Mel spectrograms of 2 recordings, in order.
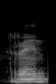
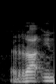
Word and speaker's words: rain: जैसे लिखा हुआ है RAIN, तो इसको क्या पढ़ेंगे, रैन पढ़ेंगे। राइन नहीं पढ़ेंगे, रैन पढ़ेंगे।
